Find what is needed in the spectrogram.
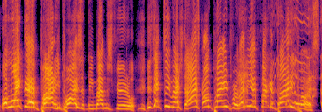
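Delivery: very high, hammed-up indignant rant; ranting outburst. Son ranting at his dad over funeral catering, exasperated. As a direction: build to a squealing mock tantrum. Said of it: "I'm like this".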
